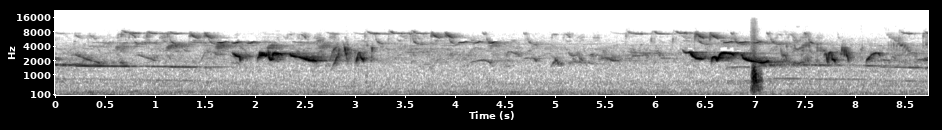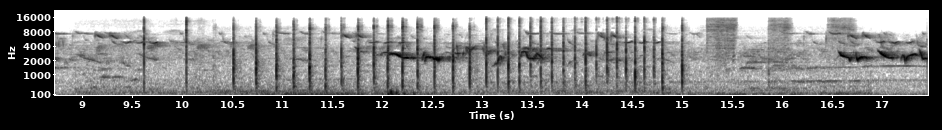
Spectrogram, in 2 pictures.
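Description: Songbirds chirping and singing in repeated bursts of short calls. Midway, a rapid run of sharp clicks, about five a second, lasts for roughly five seconds.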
